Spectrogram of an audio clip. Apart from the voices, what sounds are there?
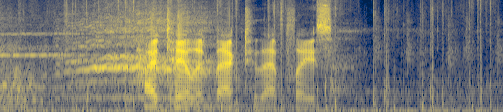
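horse neighing and hooves clip-clopping in video game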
